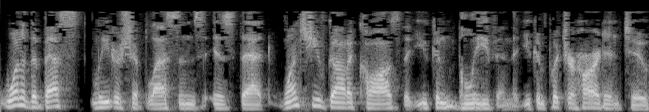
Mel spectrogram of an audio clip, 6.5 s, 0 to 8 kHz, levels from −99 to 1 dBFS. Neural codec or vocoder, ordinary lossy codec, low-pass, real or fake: vocoder, 44.1 kHz, 128 mel bands every 256 samples, BigVGAN v2; MP3, 24 kbps; 7.2 kHz; fake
